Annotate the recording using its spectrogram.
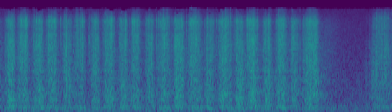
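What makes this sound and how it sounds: Long dark nails of both hands scratch rapidly across a flat silver glitter sheet, probably glitter foam. A fast, steady rhythm of bright, hissy scratching strokes runs for about three seconds, drops to a brief near-silence, then resumes just before the end.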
